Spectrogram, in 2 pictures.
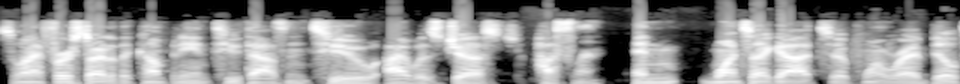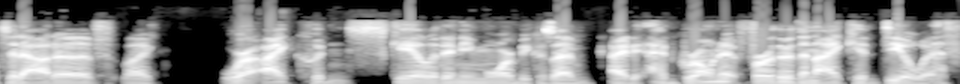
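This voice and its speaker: With a very deep, low pitch and a Californian accent, a man speaks at a moderate pace with fairly even intonation, in a dry, close sound with no echo against a quiet background. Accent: General American, Californian. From Wisconsin to age 8, then Southern California. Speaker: IT business owner. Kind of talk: interview conversation. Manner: hesitant, many repeated words and fillers.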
